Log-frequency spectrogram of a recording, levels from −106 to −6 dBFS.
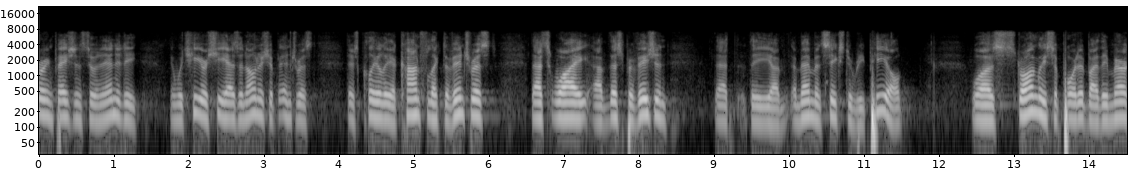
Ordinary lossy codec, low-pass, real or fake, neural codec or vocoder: Opus, 24 kbps; 7.2 kHz; real; none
